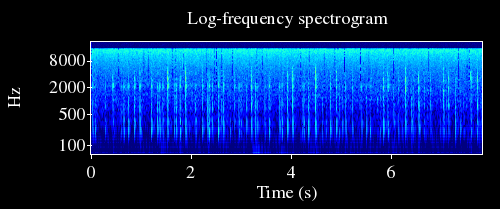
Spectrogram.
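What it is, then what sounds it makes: Cardboard box tapped with fingernails. Fingernails tap and scratch the top surface of a glossy printed cardboard product box, making about 31 quick, dry taps with almost no ring. The taps have a hollow, papery tone centred around 210 Hz, and a soft scratchy patter fills the gaps between them.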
